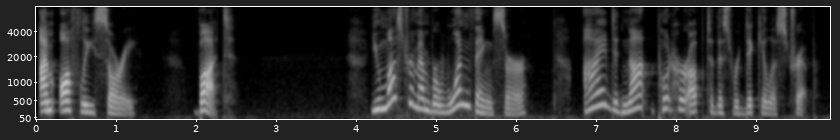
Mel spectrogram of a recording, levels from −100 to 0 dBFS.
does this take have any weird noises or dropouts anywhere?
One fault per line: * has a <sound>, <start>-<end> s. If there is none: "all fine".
all fine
